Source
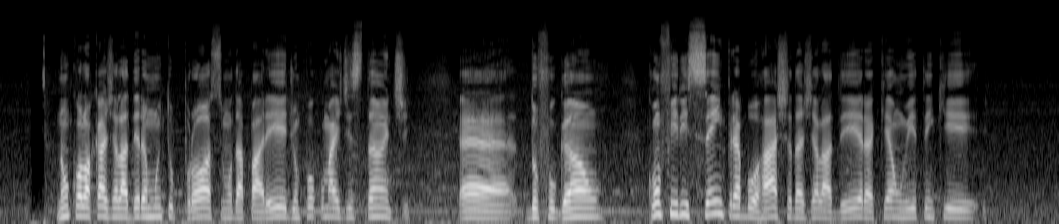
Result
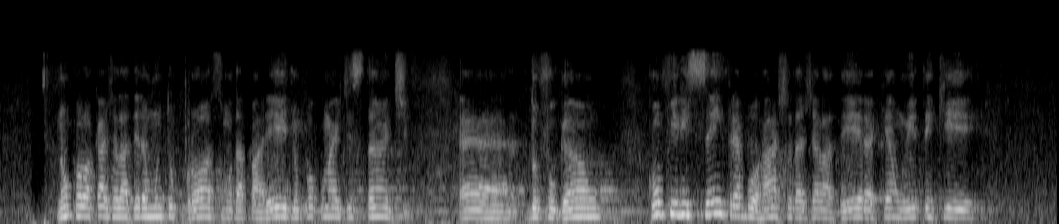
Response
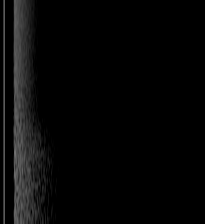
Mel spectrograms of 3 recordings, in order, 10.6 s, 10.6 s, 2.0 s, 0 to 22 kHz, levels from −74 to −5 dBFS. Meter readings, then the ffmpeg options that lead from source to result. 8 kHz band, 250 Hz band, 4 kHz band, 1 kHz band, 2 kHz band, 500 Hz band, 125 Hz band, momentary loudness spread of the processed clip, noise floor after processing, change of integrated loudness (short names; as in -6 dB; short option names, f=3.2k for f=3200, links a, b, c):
-10.0 dB, -0.5 dB, -11.5 dB, -12.5 dB, -13.5 dB, -7.0 dB, +0.5 dB, 12 LU, -47 dBFS, -5.5 dB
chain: -filter_complex "[0:a]adynamicequalizer=threshold=0.00447:dfrequency=6000:dqfactor=3.2:tfrequency=6000:tqfactor=3.2:attack=5:release=100:ratio=0.375:range=2:mode=boostabove:tftype=bell,acrossover=split=430[a][b];[b]acompressor=threshold=-38dB:ratio=3[c];[a][c]amix=inputs=2:normalize=0,asplit=2[d][e];[e]adelay=32,volume=-8.5dB[f];[d][f]amix=inputs=2:normalize=0,asplit=2[g][h];[h]adelay=272,lowpass=f=2.6k:p=1,volume=-20dB,asplit=2[i][j];[j]adelay=272,lowpass=f=2.6k:p=1,volume=0.3[k];[g][i][k]amix=inputs=3:normalize=0,asplit=2[l][m];[1:a]atrim=start_sample=2205,adelay=22[n];[m][n]afir=irnorm=-1:irlink=0,volume=-20.5dB[o];[l][o]amix=inputs=2:normalize=0" -ar 48000 -c:a libopus -b:a 12k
